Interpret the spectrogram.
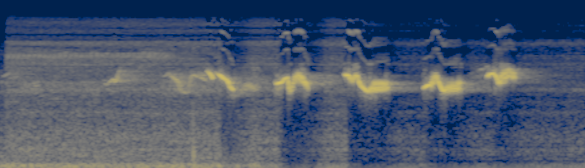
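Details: Scarlet Tanager song, a bird often heard high in green forest: short, hoarse, burry robin-like warbling phrases, about five in four seconds, each slurring up and down with brief pauses between.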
